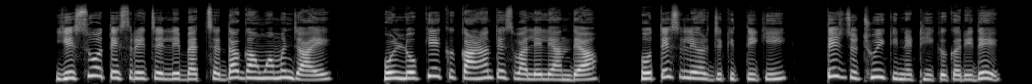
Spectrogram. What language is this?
Mandeali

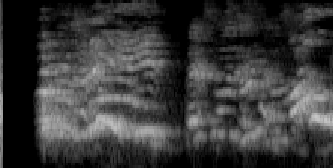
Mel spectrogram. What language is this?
Icelandic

